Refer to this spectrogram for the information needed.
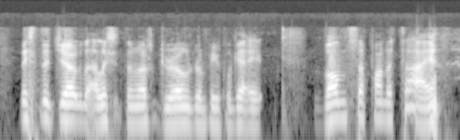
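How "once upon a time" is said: heavy put-on German accent, slower. Explaining a pun in a story, saying the phrase in a heavy fake German accent. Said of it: "spoken with a heavy fake German accent".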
